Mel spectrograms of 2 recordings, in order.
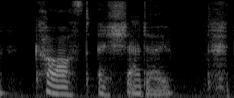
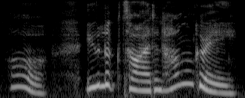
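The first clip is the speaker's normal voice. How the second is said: higher, caring fairy voice; 7 semitones higher, 6 dB louder than usual. Acted. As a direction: voice a kind little fairy.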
